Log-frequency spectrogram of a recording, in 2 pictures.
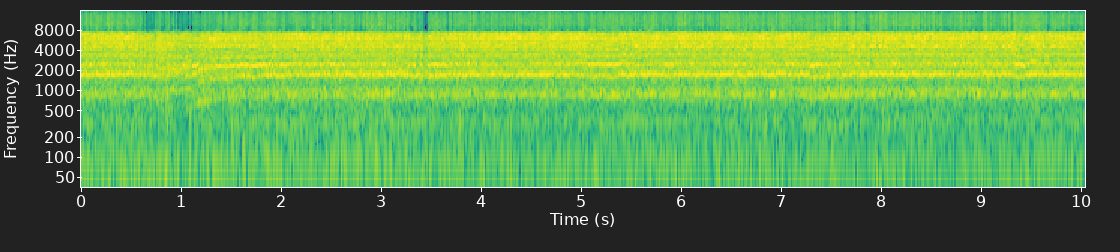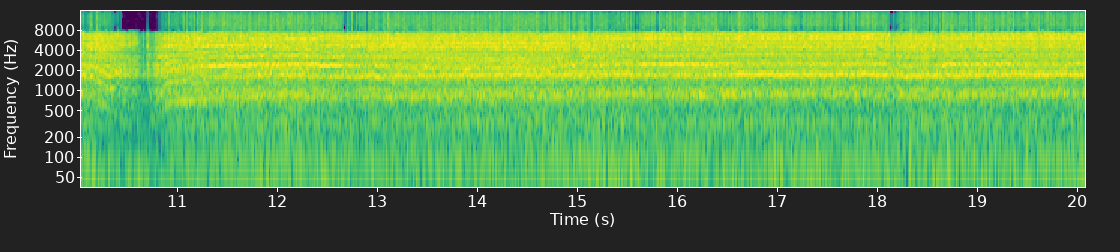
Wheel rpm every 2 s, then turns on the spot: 200, 230, 230, 230, 230, 130, 210, 220, 220, 230.
none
